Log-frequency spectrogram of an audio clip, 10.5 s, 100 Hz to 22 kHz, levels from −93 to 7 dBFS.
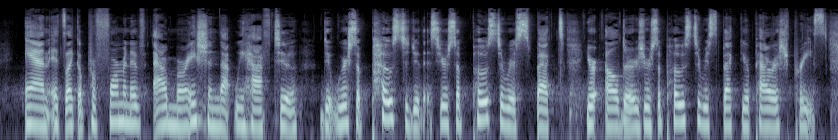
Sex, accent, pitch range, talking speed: female, American, 170-220 Hz, 165 wpm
